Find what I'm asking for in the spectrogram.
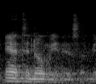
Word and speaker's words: antinomianism: Antinomianism. – Antinomianism.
